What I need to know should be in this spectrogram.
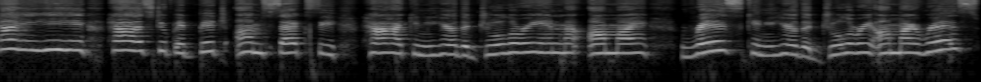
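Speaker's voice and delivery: smug, cocky, jeering tone with cackling. Imitating the voices that first talked in the speaker's head: imitating cocky taunting voices. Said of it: "how cocky these bitches were".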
